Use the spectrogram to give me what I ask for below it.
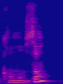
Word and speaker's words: commençons: A couple of verbs to look out for are CER verb need the cédille before the ANT. And you can imagine that's because we want the soft C sound. So commençons.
